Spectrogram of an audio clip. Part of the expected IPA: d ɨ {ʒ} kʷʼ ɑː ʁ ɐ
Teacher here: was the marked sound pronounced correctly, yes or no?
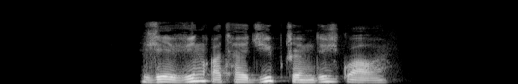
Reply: yes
